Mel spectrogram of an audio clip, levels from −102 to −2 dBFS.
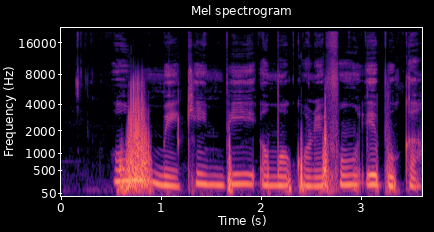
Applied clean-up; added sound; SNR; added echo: none; none; none; none.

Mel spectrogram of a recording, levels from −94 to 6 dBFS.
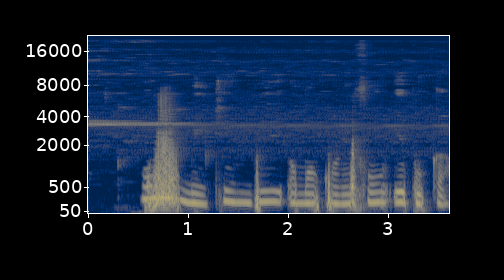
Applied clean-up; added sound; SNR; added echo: classical method log-MMSE.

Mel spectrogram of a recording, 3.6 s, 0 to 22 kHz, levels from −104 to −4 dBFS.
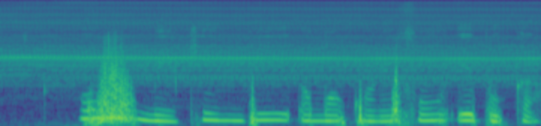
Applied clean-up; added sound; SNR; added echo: none; Domestic sounds, home sounds; 9 dB; none.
